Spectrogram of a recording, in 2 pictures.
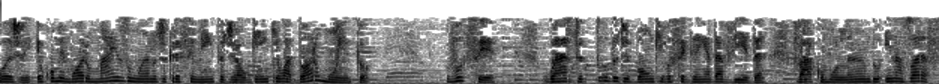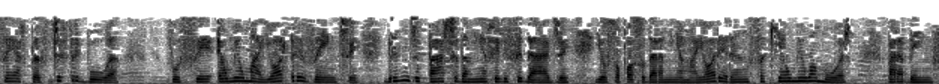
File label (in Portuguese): Aniversário Sobrinha Feminino; Aniv Familiar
